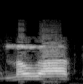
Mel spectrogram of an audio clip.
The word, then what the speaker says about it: Moloch: Again, study about the god Moloch, it's spelled M-O-L-O-C-H in English, and you can do your search engine on that and come up with a lot of things that you'll see.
